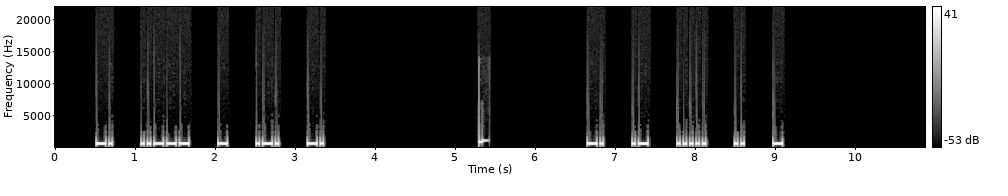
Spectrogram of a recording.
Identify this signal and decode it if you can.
Morse code, heard as a keyed tone, about 31 wpm, spaced as for 17 wpm, 700 Hz. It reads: N2TRN NA5IT
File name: Lesson 15g - Number 5 - Call Signs 30wpm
